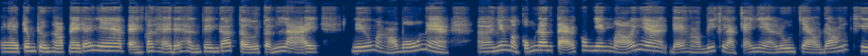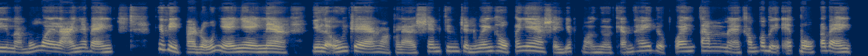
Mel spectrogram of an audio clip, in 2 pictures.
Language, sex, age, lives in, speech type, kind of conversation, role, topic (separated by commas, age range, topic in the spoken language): Vietnamese, female, 30-34, Vietnam, read, expert-assistant, expert, Nếu gia đình bạn có thành viên đến từ nhiều nền văn hóa khác nhau, bạn nghĩ văn hóa chung trong gia đình sẽ ra sao?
